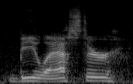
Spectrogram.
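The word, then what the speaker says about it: B'laster: It's actually pronounced B-laster, pb. There's an apostrophe right here.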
